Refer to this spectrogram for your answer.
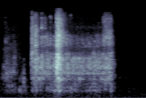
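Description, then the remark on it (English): A printer whirs into action for about a second, a steady mechanical hum with a sharp click partway through, then stops abruptly. Moderately loud, with no one speaking. “named her printer Steve, and he might be going off during the episode”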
